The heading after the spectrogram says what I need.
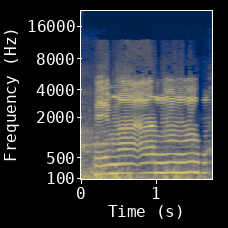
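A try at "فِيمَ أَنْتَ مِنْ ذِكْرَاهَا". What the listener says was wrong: ফি টান দেন, ফাইয়াজের ফি ইয়া মাদ্দা টান দিয়ে বলেন।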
